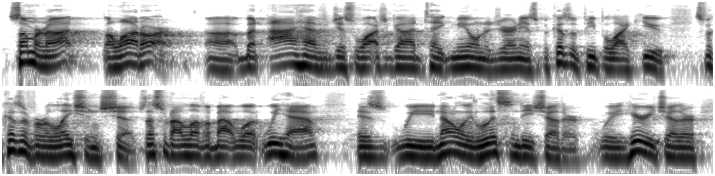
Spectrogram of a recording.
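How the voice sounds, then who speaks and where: A man's voice: on the low side, fast, hardly any pauses. A man in his thirties from the American South, hosting a church stage interview and answering with affirming amens. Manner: warm affirming, frequent amens. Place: church stage before an audience.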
